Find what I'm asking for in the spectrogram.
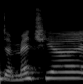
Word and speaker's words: dementia: Like it's going to help you with premature aging, dementia. It's going to, did I say that wrong? – Dementia. You really got that eye in there.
